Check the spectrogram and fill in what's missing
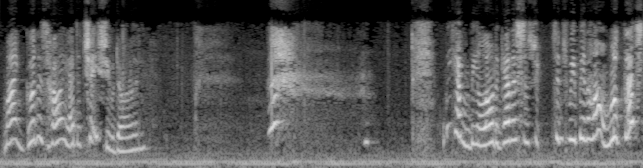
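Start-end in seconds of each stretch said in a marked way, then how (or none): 3.6-4.5 dreamy sigh. Acted. Daughter sighs after romantic thought.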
